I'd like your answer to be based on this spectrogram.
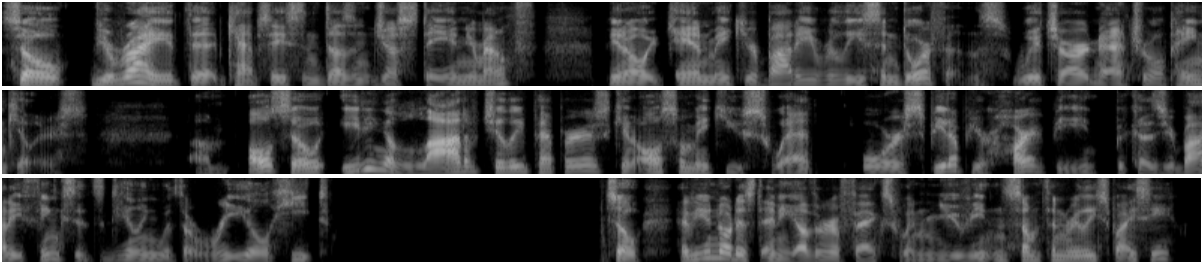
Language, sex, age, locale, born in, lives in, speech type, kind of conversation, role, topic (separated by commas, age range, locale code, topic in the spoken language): English, male, 40-44, en-US, United States, United States, read, expert-assistant, expert, What makes chili peppers taste spicy?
